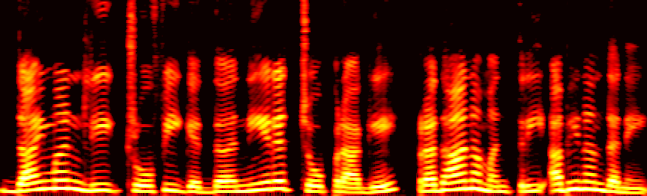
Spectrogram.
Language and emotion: Kannada, neutral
